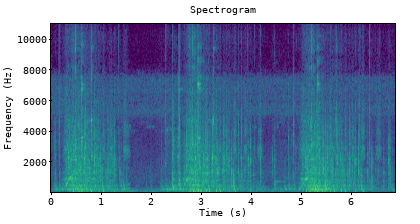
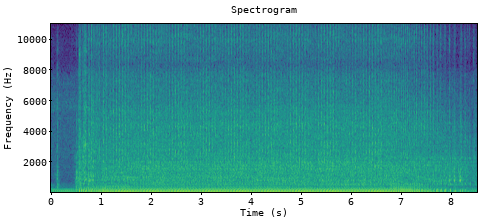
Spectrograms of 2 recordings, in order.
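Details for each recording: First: Small engine, just refueled and fitted with a spare gas cap: it catches and roars a few seconds, dies, fires again and fades, never holding a steady run. Carburetor problem suspected, not confirmed. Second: Kärcher pressure washer engine restarted with low-oil sensor reconnected after adding oil: catches and settles into a steady, even small-engine beat about four per second, no misfire or knock, then winds down; adding oil was the fix.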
